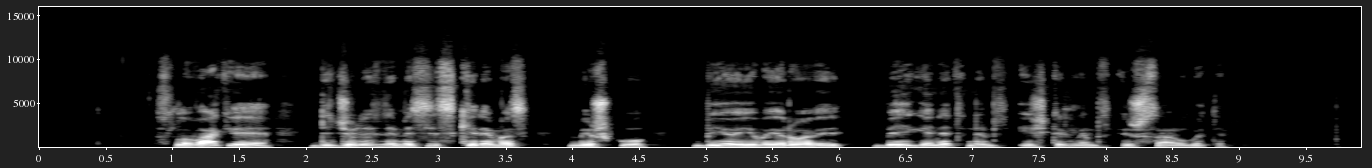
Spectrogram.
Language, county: Lithuanian, Klaipėda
